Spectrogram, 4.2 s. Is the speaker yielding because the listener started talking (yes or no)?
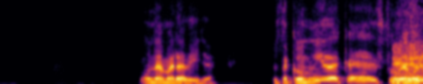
yes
